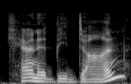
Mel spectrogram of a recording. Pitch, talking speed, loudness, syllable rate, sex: 165 Hz, 185 wpm, -18 LUFS, 3.5 syllables/s, female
